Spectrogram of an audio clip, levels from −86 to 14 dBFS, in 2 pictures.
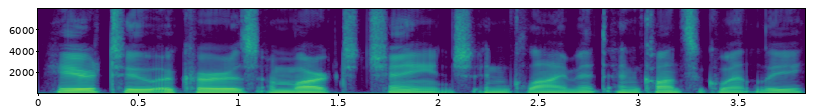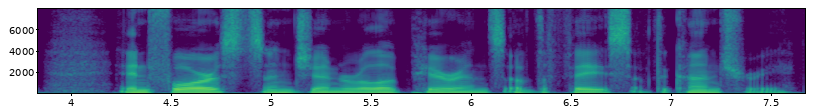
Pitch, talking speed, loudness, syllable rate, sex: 120 Hz, 165 wpm, -18 LUFS, 5.2 syllables/s, male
